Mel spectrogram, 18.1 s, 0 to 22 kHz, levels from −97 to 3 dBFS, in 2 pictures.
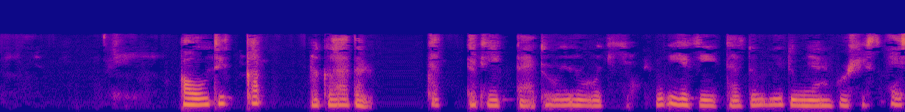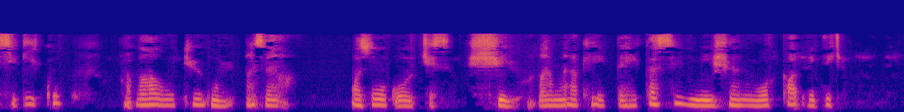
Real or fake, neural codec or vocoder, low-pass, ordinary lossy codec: fake; codec, 16 kHz, 1 kbps, FreqCodec, larger model; 7.2 kHz; MP3, 32 kbps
